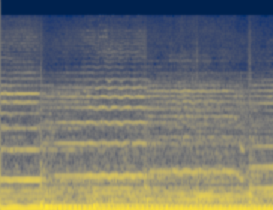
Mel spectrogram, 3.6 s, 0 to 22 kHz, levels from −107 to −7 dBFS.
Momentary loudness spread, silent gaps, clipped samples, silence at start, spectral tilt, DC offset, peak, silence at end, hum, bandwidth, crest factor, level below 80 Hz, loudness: 4 LU; none; under 0.1%; 0 s; -8 dB/octave; under 0.1%; -2 dBFS; 0 s; none; 4.9 kHz; 10 dB; -14 dBFS; -17 LUFS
